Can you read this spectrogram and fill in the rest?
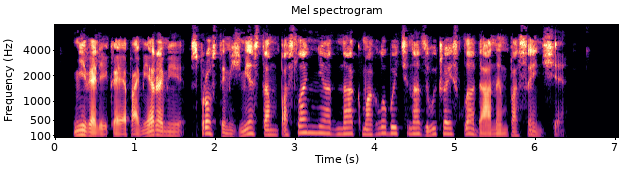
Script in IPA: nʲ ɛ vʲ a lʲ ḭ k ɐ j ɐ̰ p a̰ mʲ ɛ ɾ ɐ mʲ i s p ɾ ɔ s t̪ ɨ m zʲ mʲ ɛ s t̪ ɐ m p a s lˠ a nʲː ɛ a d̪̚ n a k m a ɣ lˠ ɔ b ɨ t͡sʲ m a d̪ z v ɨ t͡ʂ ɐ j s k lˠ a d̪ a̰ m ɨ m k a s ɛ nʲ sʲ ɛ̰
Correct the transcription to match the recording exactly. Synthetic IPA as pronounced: nʲ ɛ vʲ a lʲ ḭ k ɐ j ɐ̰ p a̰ mʲ ɛ ɾ ɐ mʲ i s p ɾ ɔ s t̪ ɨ m zʲ mʲ ɛ s t̪ ɐ m p a s lˠ a nʲː ɛ a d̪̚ n a k m a ɣ lˠ ɔ b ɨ t͡sʲ n a d̪ z v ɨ t͡ʂ ɐ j s k lˠ a d̪ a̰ n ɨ m p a s ɛ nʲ sʲ ɛ̰

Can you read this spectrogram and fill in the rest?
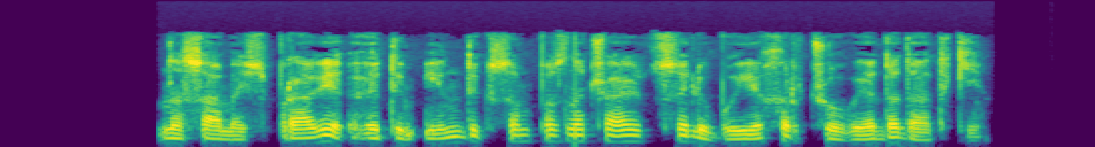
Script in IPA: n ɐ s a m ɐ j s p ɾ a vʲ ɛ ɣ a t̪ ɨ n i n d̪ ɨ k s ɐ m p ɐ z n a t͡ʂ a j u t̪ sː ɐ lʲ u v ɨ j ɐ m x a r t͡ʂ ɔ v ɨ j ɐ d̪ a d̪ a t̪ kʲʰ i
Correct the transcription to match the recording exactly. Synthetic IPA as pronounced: n ɐ s a m ɐ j s p ɾ a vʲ ɛ ɣ ɛ t̪ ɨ m i n d̪ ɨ k s ɐ m p ɐ z n a t͡ʂ a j u t̪ sː ɐ lʲ u b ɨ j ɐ x a r t͡ʂ ɔ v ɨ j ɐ d̪ a d̪ a t̪ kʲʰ i

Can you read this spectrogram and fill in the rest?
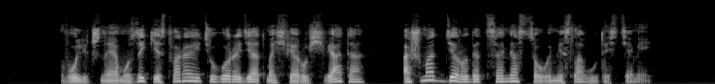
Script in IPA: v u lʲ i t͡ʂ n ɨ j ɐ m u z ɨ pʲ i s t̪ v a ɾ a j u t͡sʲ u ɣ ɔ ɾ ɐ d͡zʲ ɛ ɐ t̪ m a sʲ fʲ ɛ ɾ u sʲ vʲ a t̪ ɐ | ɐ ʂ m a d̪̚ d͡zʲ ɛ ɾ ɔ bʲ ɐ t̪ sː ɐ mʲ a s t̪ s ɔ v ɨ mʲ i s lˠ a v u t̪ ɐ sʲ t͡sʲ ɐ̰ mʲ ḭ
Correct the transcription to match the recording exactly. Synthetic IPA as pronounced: v u lʲ i t͡ʂ n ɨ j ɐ m u z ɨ kʲ i s t̪ v a ɾ a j u t͡sʲ u ɣ ɔ ɾ ɐ d͡zʲ ɛ ɐ t̪ m a sʲ fʲ ɛ ɾ u sʲ vʲ a t̪ ɐ | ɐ ʂ m a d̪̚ d͡zʲ ɛ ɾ ɔ bʲ ɐ t̪ sː ɐ mʲ a s t̪ s ɔ v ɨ mʲ i s lˠ a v u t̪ ɐ sʲ t͡sʲ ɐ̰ mʲ ḭ

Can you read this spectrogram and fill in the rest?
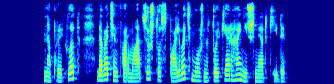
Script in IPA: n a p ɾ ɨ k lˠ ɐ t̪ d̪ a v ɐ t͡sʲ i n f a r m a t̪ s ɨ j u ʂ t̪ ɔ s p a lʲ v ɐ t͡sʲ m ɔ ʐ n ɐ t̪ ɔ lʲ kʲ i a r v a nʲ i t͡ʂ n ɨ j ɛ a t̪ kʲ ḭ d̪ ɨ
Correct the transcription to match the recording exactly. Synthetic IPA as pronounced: n a p ɾ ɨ k lˠ ɐ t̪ d̪ a v a t͡sʲ i n f a r m a t̪ s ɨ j u ʂ t̪ ɔ s p a lʲ v ɐ t͡sʲ m ɔ ʐ n ɐ t̪ ɔ lʲ kʲ i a r ɣ a nʲ i t͡ʂ n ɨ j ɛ a t̪ kʲ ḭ d̪ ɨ

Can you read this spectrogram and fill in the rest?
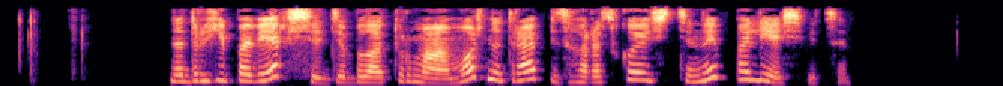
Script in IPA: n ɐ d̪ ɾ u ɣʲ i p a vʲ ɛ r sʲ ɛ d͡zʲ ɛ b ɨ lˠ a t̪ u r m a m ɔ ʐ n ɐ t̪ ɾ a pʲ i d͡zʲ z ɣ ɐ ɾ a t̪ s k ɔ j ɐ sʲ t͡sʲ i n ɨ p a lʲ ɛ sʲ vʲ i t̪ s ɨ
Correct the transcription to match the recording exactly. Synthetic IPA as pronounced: n ɐ d̪ ɾ u ɣʲ i p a vʲ ɛ r sʲ ɛ d͡zʲ ɛ b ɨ lˠ a t̪ u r m a m ɔ ʐ n ɐ t̪ ɾ a pʲ i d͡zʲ z ɣ ɐ ɾ a t̪ s k ɔ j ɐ sʲ t͡sʲ i n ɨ p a lʲ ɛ sʲ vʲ i t̪ s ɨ

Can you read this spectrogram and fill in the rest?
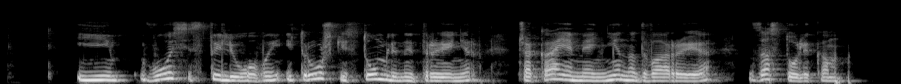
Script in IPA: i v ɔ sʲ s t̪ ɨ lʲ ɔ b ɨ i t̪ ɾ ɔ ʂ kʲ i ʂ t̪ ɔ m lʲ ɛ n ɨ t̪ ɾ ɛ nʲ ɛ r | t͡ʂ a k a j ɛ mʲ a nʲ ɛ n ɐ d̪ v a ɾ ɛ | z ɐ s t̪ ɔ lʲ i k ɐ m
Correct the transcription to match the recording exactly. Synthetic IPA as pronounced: i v ɔ sʲ s t̪ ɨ lʲ ɔ v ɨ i t̪ ɾ ɔ ʂ kʲ i s t̪ ɔ m lʲ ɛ n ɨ t̪ ɾ ɛ nʲ ɛ r | t͡ʂ a k a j ɛ mʲ a nʲ ɛ n ɐ d̪ v a ɾ ɛ | z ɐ s t̪ ɔ lʲ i k ɐ m

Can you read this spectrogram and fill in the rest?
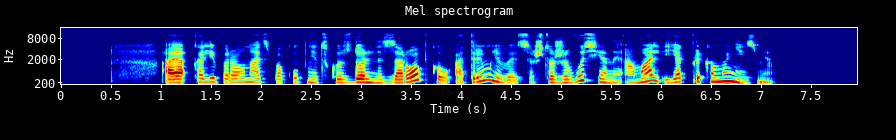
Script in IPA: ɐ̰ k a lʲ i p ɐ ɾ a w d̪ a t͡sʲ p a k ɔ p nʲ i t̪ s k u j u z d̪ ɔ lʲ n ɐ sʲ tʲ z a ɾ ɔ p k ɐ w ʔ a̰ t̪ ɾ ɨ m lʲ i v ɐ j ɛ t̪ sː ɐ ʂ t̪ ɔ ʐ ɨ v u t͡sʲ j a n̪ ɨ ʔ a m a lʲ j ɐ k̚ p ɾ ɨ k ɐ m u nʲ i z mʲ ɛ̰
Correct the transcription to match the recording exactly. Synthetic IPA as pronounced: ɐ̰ k a lʲ i p ɐ ɾ a w n̪ a t͡sʲ p a k u p nʲ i t̪ s k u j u z d̪ ɔ lʲ n ɐ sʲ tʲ z a ɾ ɔ p k ɐ w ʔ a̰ t̪ ɾ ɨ m lʲ i v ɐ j ɛ t̪ sː ɐ ʂ t̪ ɔ ʐ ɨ v u t͡sʲ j a n̪ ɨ ʔ a m a lʲ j ɐ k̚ p ɾ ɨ k ɐ m u nʲ i z mʲ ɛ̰

